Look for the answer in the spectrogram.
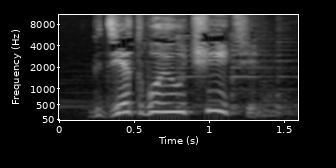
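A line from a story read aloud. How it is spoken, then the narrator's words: Rough question. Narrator (Russian): грубо спросил он мальчика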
